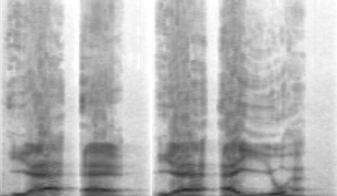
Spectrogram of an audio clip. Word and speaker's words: يا أيها: This Arabic word tahqiq, it means to pronounce the letter Hamza 100% clearly. Ya ayyuha. Ya ayyuha is to make it clear 100%. Okay, so this is the right pronunciation of the word Ya ayyuha.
